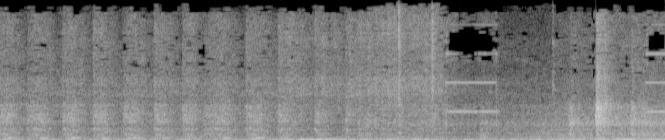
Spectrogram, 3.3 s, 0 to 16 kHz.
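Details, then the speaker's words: Peugeot 206 DV4 diesel, started on a cold day right after injector seals were replaced: engine catches and settles into an even diesel beat with little clatter; healthy start. "l'a donc le véhicule a très bien réagi qui est bien démarré"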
